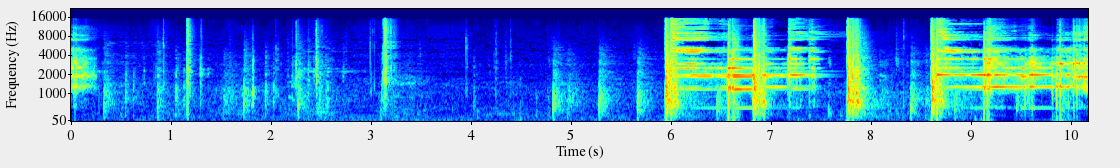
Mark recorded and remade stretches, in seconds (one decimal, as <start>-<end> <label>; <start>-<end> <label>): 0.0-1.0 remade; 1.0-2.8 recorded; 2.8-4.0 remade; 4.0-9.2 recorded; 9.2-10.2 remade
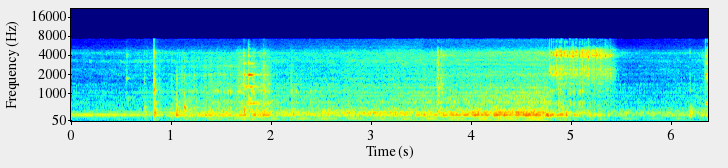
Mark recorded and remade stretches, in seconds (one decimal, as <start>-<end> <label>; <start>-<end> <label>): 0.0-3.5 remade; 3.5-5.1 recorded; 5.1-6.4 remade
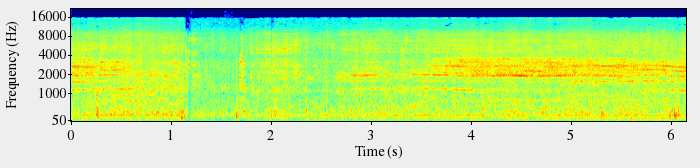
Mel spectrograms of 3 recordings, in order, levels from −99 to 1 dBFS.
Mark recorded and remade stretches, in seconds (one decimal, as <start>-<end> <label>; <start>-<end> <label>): 0.0-0.5 recorded; 0.5-1.0 remade; 1.0-3.9 recorded; 3.9-5.2 remade; 5.2-6.2 recorded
